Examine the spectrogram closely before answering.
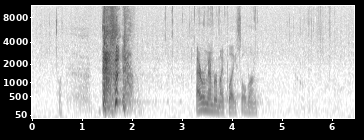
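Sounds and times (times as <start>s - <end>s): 
person coughing with a rasping cough: 1.4s - 2.1s
person clearing throat: 1.4s - 2.2s
speech: 3.3s - 4.6s.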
